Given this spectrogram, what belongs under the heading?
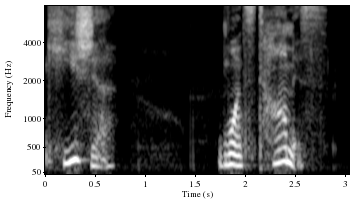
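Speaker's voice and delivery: big, over-the-top, dramatic daytime talk-show delivery. Planning to read stories with fake names, a podcaster demos a Maury-style dramatic voice. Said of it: "in the most dramatic voice I can".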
